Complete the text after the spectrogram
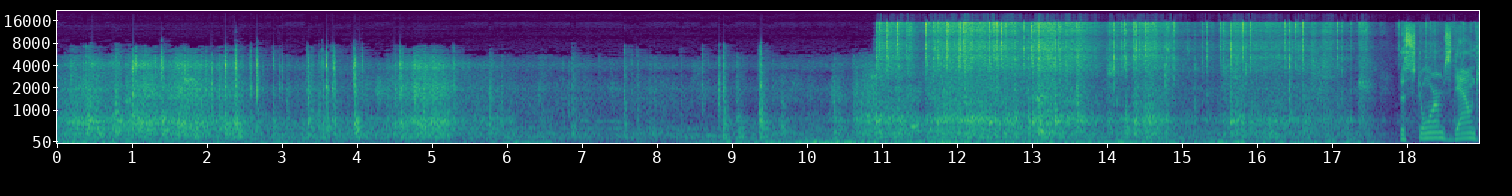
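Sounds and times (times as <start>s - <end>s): rain: 10.9s - 17.7s
hailstones striking hard surfaces: 10.9s - 18.9s.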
